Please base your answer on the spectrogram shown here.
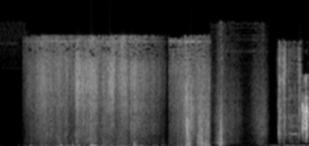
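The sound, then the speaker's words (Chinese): A camera shutter fires in many rapid clicks while photos are taken, coming in dense bursts with short pauses between them at a moderate level. “为什么还要拍照片？”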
